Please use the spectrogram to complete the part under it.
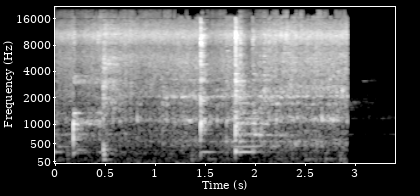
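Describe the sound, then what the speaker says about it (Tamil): Sliced medium tomatoes sauté in a pan for sambar rice, with a steady sizzle and a few sharp scrapes of a stirring spoon before the sound cuts off abruptly. "இப்போது தக்காளி நல்லா வதங்கட்டும்."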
